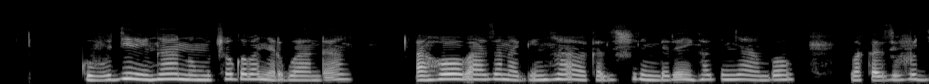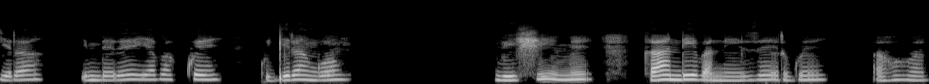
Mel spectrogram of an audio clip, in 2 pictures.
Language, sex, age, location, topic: Kinyarwanda, female, 18-24, Musanze, government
